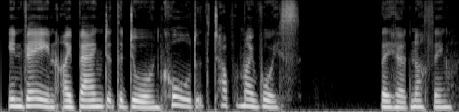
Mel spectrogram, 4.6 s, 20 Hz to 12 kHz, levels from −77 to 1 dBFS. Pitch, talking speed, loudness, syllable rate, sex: 190 Hz, 220 wpm, -16 LUFS, 6.1 syllables/s, female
